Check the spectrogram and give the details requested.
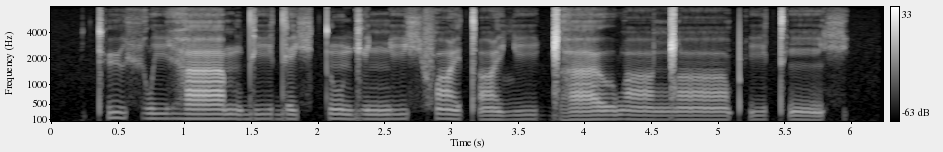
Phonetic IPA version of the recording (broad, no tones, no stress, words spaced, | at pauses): tʼyçwi ɦaːm dideç tũɡʲeɲiçfɑ̃ɪ̯ tʼɑ̃ɪ̯ʎiːɡ͡ǁaːʊ̯wɑ̃ː ŋ͡ǁɑ̃ːpʼi tʼĩç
